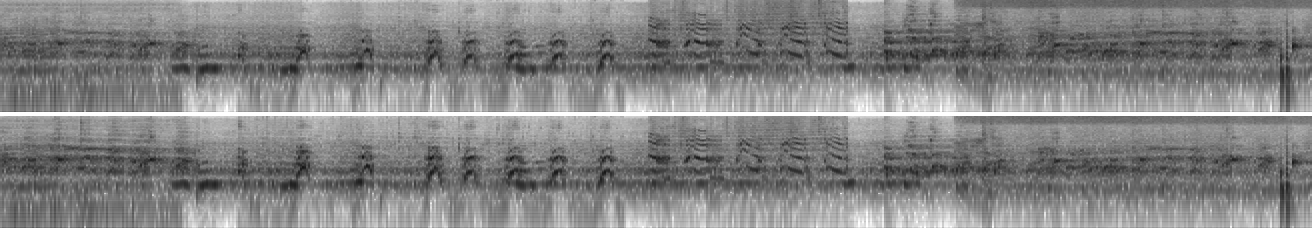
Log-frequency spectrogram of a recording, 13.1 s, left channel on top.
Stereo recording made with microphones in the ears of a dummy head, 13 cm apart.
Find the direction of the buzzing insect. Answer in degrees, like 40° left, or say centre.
20° left.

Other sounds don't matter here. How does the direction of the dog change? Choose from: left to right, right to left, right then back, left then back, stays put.
right to left.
